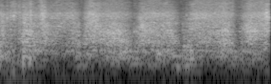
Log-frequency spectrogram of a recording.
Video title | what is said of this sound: Cage Unboxing Review - Kaytee Crittertrail "Super" Habitat - Munchie's Place | this is a different more abrasive material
